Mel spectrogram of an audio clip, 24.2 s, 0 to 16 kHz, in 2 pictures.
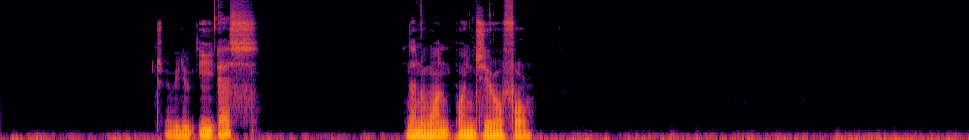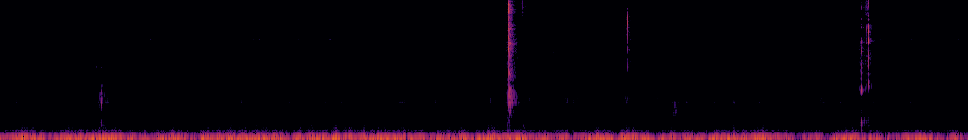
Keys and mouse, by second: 0.0 middle click, 1.0 e, 6.4 ctrl+middle click, 7.1 middle click, 10.8 click, 11.7 click, 15.0 click, 16.1 ctrl+middle click, 16.6 middle click, 17.3 ctrl+middle click, 19.5 e, 23.9 middle click.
